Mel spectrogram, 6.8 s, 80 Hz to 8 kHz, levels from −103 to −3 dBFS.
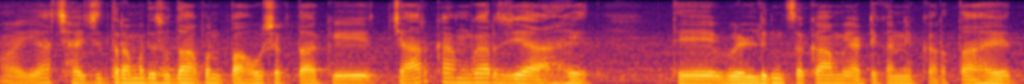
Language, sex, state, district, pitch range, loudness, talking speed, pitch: Marathi, male, Maharashtra, Solapur, 120-135 Hz, -17 LUFS, 185 wpm, 130 Hz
